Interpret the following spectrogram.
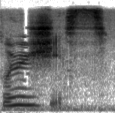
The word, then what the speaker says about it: rougissent: Les tomates vertes grossissent et rougissent. On ne prononce pas le ENT des verbes, donc grossissent, rougissent.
